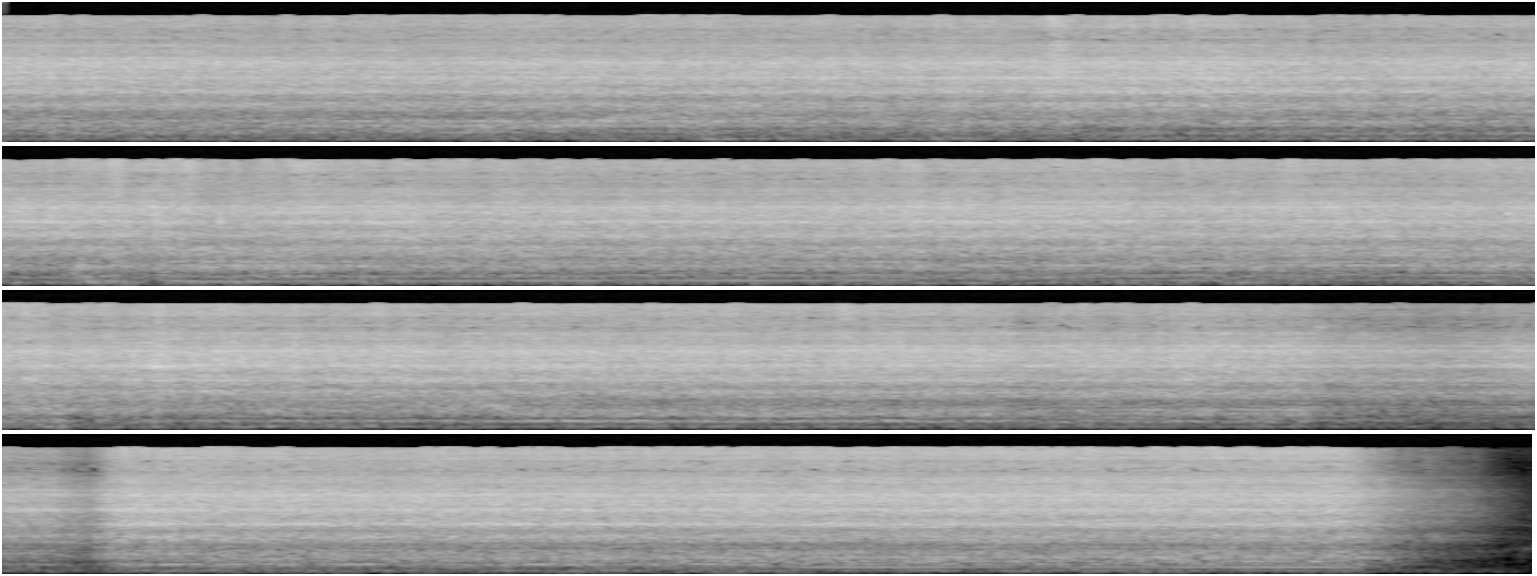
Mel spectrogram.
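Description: Countertop blender motor running steadily, puréeing a thick mash of scotch bonnet peppers, mango and garlic. The sound dips briefly about three-quarters of the way through, then runs on and stops at the end.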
